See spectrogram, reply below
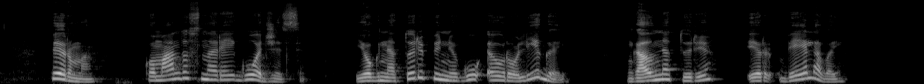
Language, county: Lithuanian, Telšiai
